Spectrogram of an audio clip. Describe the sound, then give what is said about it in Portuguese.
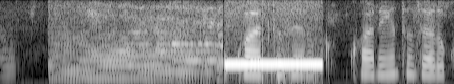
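Telephone line tones while a call is transferred to an assistant: a steady humming tone gives way to a louder single tone held for about a second, then a voice speaks briefly. “Vou transferir sua ligação para o assistente.”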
